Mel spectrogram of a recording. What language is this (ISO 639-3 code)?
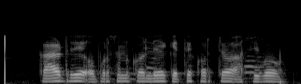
ori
